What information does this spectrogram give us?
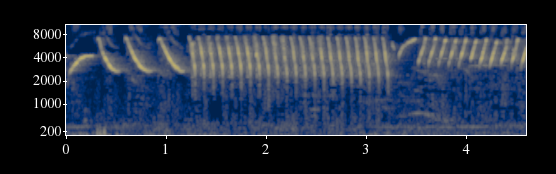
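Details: Canary singing day and night to encourage other canaries to sing: three descending slurred whistles, then a long fast rattling trill, a brief upslur and another rapid trill.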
